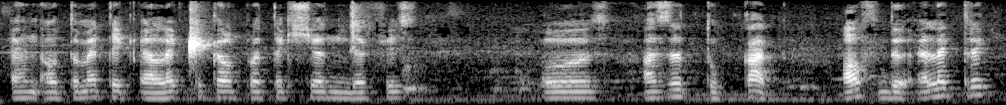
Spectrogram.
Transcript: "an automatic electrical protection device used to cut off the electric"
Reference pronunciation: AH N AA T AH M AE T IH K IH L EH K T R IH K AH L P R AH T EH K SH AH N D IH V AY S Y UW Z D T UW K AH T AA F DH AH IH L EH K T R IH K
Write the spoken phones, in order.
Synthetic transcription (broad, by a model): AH N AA T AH M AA T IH K IH L EH K T R IH K AH L P R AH T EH K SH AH N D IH F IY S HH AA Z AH T UW K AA T AA F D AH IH L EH K T R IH K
